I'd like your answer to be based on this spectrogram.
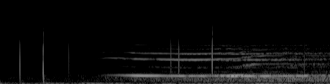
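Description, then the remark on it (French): Humpback whale song: a few sharp clicks give way to a long, sustained tonal moan that holds a steady mid pitch with rich overtones and swells to moderate loudness. No voices. “Les sons étranges et féeriques qu'ils émettent sont perceptibles de très loin et ne semble provenir de nulle part.”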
